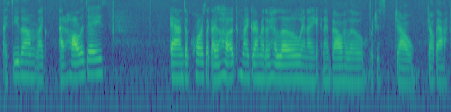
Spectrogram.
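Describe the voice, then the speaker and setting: A young woman recounting her own story in an older video clip, speaking softly and reflectively with some hesitation. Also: lowish voice, little pitch movement, a little slow, slight background noise, poor audio. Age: young adult. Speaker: former student telling her story in a video. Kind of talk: personal testimony. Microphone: archival video clip played during a webinar.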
